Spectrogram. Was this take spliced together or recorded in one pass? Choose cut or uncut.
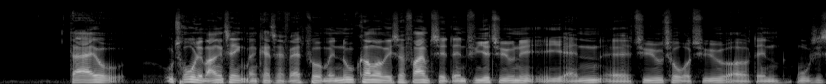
uncut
